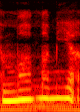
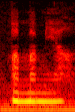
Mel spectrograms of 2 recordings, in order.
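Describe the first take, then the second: First: It is said in an exaggerated stereotypical Italian accent. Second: It is said in a natural, unexaggerated Italian accent. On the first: It imitates how others picture Italians talking. "They were like" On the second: It is how a real Italian says it. "I just can't pronounce it as they do it"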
